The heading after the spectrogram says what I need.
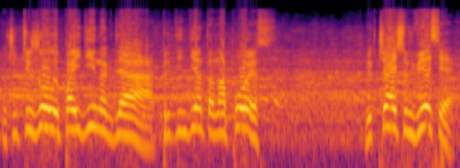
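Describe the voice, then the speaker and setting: Male fight commentator, high voice, wrestling-commentator style with analytical play-by-play and excitable calls, noisy arena crowd behind. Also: a little slow. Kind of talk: live MMA sports commentary.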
